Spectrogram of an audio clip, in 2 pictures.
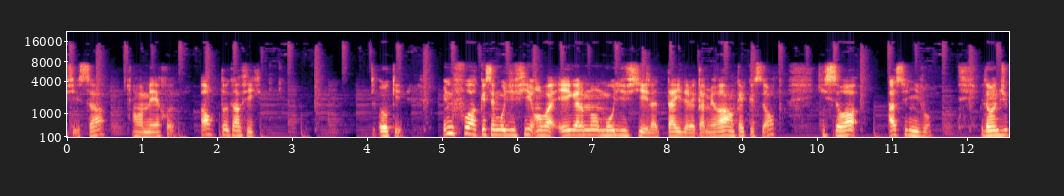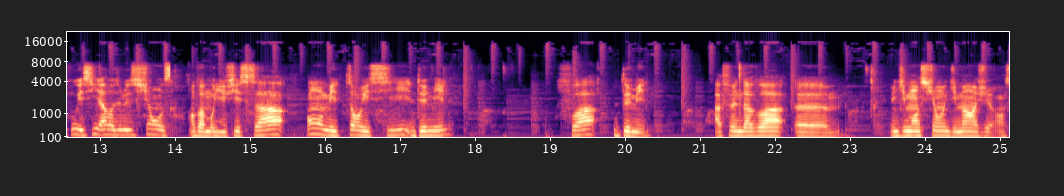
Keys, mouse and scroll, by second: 11.0 click, 14.1-17.3 drag, 17.5 KP_0, 19.5-20.5 drag, 20.5 KP_0.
